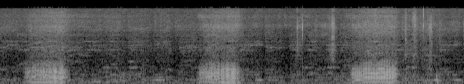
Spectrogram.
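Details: English bulldog snoring loudly: three loud, fluttering snores at regular breaths, with quiet gaps and small clicks between.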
